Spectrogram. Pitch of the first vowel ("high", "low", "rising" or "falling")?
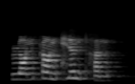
rising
